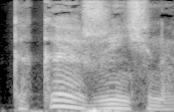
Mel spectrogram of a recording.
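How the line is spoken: Admiring sigh. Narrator (Russian): вздохнул Невилл

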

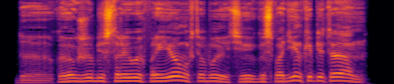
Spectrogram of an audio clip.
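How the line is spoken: Displeased grumble. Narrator (Russian): проворчал недовольно подпоручик

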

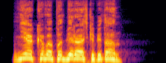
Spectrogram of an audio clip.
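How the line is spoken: Shouted out. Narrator (Russian): выкрикнул Шнивенд

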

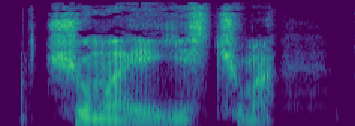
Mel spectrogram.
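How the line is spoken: Groggy mutter. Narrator (Russian): пробормотал приходящий в себя мужик

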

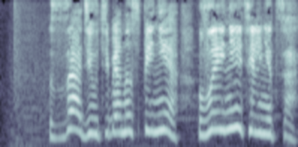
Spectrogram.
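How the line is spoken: Shout. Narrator (Russian): крикнула я дракону

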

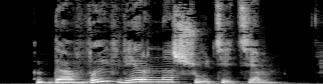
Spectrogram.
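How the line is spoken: Quiet. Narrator (Russian): тихо произнесла я

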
